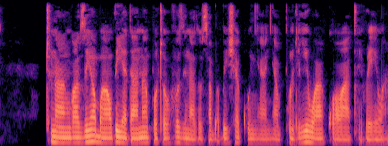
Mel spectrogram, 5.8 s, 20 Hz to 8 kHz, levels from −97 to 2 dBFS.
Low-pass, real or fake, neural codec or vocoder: 7.2 kHz; real; none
